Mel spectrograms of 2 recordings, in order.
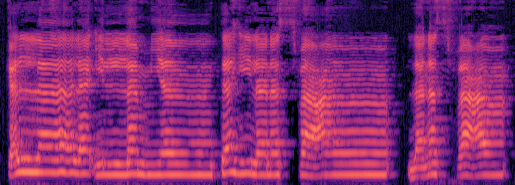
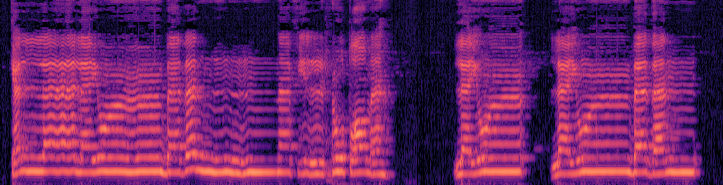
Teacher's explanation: So just to resume or summarize what's إقلاب, it's transforming noon into a hidden meme with غنة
